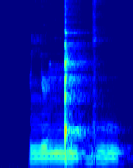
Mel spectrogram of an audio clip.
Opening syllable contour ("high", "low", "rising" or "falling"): low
